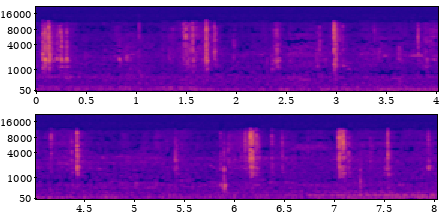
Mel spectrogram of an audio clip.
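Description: Clear plastic clothes hangers clicking against each other and against a metal rail as garments are pushed along it, a scatter of irregular sharp clicks over a low background rumble.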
